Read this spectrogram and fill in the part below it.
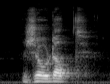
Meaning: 1. such that (indicating result or consequence) 2. in order that, so that (indicating goal or intent)
- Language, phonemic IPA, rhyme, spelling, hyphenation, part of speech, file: Dutch, /zoːˈdɑt/, -ɑt, zodat, zo‧dat, conjunction, Nl-zodat.ogg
